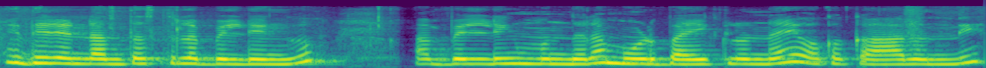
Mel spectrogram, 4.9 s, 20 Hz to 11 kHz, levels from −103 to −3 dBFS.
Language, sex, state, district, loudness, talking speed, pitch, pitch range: Telugu, female, Andhra Pradesh, Annamaya, -12 LUFS, 145 wpm, 240 Hz, 235-265 Hz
